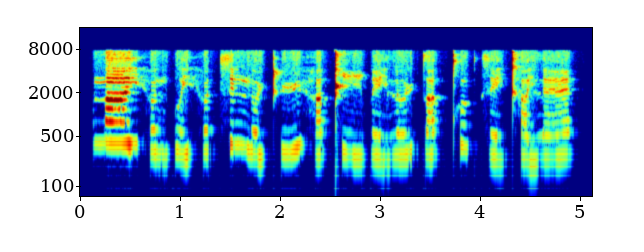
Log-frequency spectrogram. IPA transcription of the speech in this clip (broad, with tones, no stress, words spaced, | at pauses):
maː˥j hɵ˨˩nkʷe˨˩jhɵ˨t̚ sɪ˥ŋn̪ɵ˨˩ɥ kʰyː˨˥hɐ˨˥t̚kʰiː˨˩ pe˨˩j lɵ˨˥ɥt̪ɐ˨˥t̚pʰʊ˥k̚ t͡se˨˩jkʰɐ˨˩j lɛː˨˧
